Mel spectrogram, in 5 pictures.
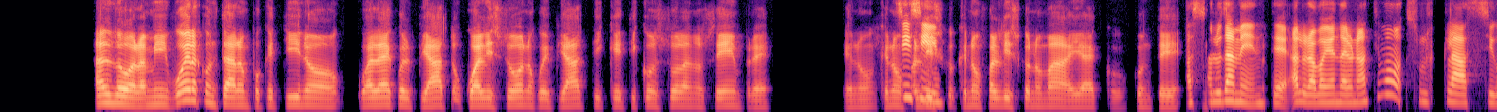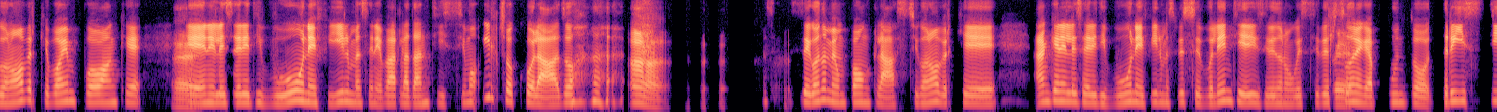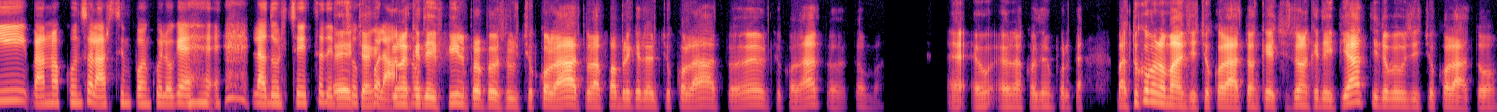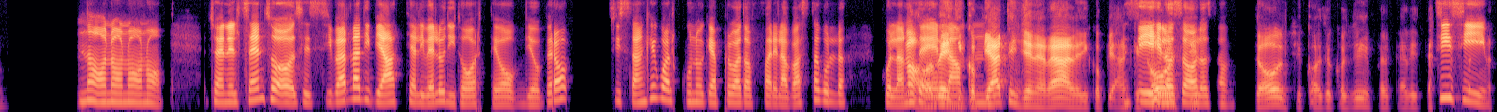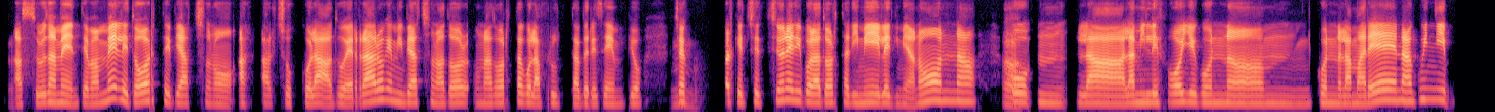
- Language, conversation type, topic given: Italian, podcast, Qual è il piatto che ti consola sempre?
- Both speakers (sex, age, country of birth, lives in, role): female, 25-29, Italy, Italy, guest; male, 70-74, Italy, Italy, host
- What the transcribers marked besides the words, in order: chuckle; chuckle; laughing while speaking: "è"; chuckle; "proprio" said as "propio"; "Cioè" said as "ceh"; laughing while speaking: "Sì"; laughing while speaking: "carità"; chuckle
